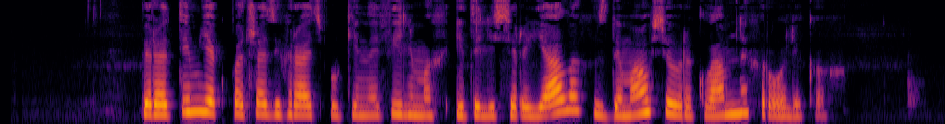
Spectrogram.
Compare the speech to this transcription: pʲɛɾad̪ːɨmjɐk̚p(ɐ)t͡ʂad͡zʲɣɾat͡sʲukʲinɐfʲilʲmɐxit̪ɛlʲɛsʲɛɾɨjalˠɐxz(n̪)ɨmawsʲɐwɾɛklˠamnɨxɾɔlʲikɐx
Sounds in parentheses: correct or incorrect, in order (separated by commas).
incorrect, incorrect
